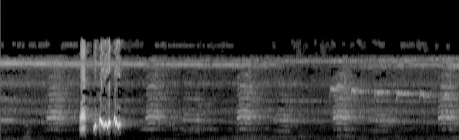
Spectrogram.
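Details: Sooty-headed bulbul's natural lure call for trapping, with no added songs. It gives a single cheerful gurgling phrase of quick rising and falling notes, followed by faint soft chirps in the background.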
